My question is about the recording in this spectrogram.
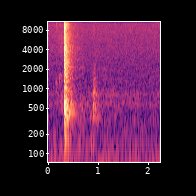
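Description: A short, sharp thump, followed by a fainter tap about half a second later.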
